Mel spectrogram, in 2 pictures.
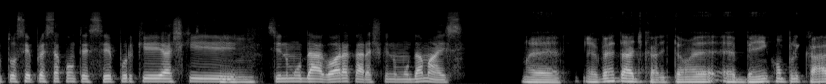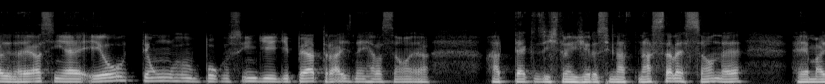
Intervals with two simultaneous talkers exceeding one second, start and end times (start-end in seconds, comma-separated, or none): none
